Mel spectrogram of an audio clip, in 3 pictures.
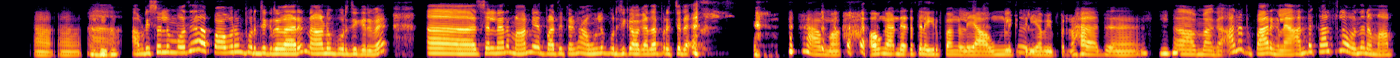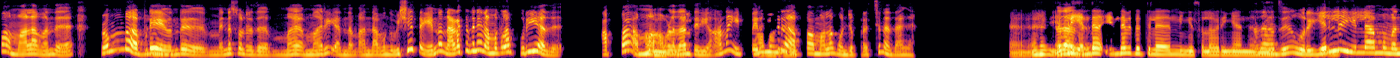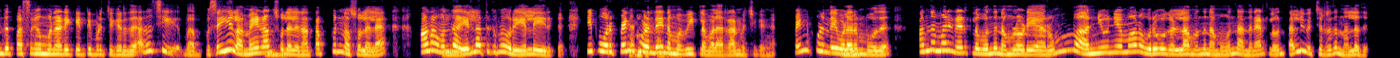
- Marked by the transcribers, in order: other background noise; laugh; laughing while speaking: "நானும் புரிஞ்சுக்கிருவேன்"; drawn out: "ஆ"; laughing while speaking: "அவங்களும் புரிஞ்சுக்குவாங்க, அதான் பிரச்சனை"; laughing while speaking: "ஆமா. அவங்க அந்த இடத்தில்ல இருப்பாங்க இல்லையா? அவங்களுக்கு தெரியாம எப்பற்ரா அது"; laugh; "எப்டிடா" said as "எப்பற்ரா"; laughing while speaking: "ஆமாங்க"; chuckle; laughing while speaking: "அ எப்படி? எந்த"
- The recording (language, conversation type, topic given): Tamil, podcast, குழந்தைகள் பிறந்த பிறகு காதல் உறவை எப்படி பாதுகாப்பீர்கள்?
